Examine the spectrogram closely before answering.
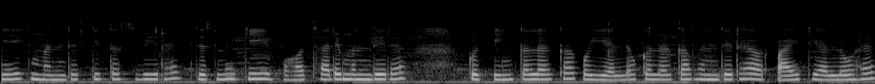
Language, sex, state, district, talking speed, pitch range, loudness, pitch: Bhojpuri, female, Bihar, Saran, 180 wpm, 225-240 Hz, -28 LUFS, 230 Hz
